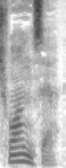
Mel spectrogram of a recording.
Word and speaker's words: Chuang Tzu: The historian Sima Chen, whom I have already quoted, gives an account of Chuang Tzu, pronounced Chuangzi, who was born in the province of Anhui.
